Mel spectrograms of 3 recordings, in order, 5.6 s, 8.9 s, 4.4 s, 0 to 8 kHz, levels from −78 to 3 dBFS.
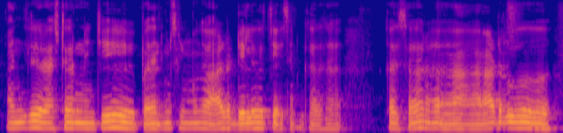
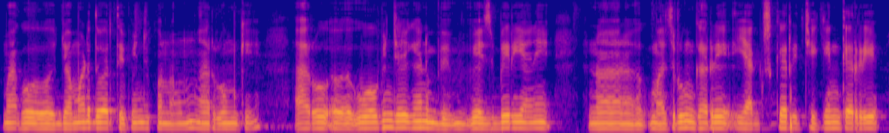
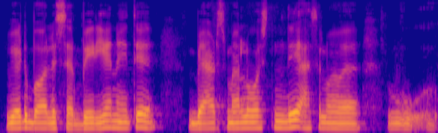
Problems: background sounds at intervals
